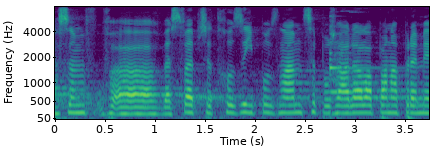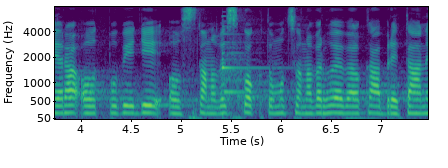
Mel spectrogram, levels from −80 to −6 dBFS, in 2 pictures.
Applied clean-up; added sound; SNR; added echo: none; Harp; 13 dB; none.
